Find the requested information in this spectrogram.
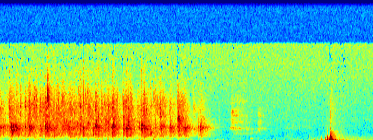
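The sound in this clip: An audience applauds to welcome the next speaker at a storytelling gathering. About four seconds of steady, modest clapping stops abruptly, followed by silence and then a single dull thump.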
